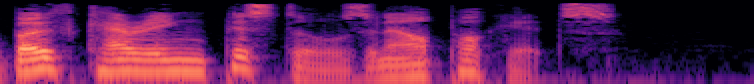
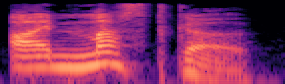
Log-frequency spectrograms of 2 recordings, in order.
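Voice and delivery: raised, louder voice arguing back; 9 semitones higher, 7 dB louder than usual. A narrator's reading. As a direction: insist on it, higher and louder. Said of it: "I argued".

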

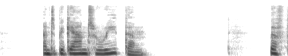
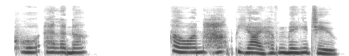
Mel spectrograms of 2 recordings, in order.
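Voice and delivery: tearful; 5 semitones higher than usual. A narrator's reading. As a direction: pity her sister through tears. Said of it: "Her eyes filled with tears".

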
